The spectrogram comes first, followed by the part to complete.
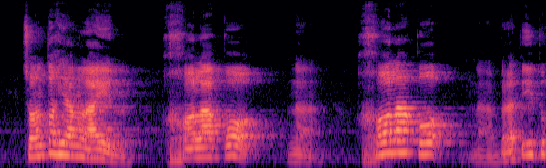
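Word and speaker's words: خَلَقَ: Disinilah fungsi kita mempelajari ilmu tajwid supaya kita tahu cara membacanya. Contoh yang lain, kholako.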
